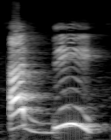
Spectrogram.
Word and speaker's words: الديك: الديك. كتبنا حرف اللام الشمسية ولم ننطقها، وجاء الحرف الذي بعدها فوقه علامة الشدة.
